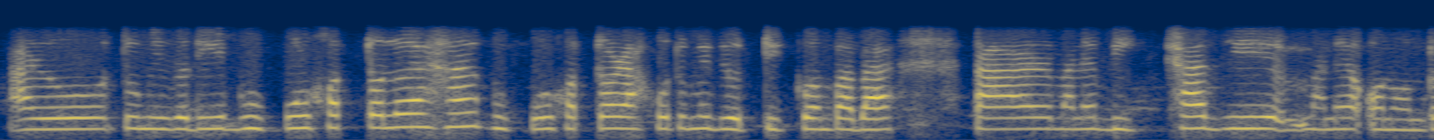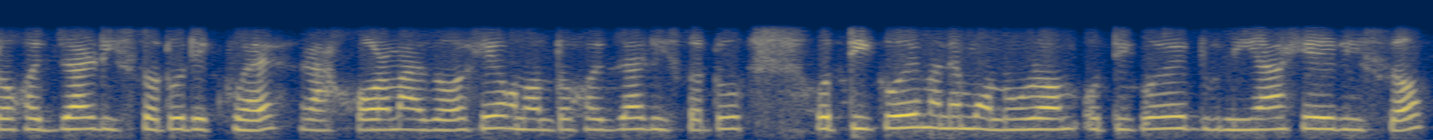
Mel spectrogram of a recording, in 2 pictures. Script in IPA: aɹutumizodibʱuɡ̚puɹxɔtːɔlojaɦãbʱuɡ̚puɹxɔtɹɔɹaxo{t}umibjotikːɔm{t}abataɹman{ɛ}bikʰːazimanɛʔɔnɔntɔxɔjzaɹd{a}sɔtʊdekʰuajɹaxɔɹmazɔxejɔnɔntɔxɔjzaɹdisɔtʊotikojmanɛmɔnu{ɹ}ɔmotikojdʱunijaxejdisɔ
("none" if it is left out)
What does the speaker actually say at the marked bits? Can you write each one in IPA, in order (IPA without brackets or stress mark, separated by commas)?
t, p, ɛ, i, ɹ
